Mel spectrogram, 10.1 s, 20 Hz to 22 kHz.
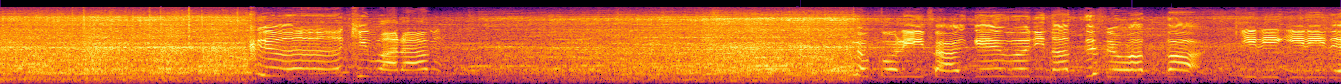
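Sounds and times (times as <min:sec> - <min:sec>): faint voices: 0:00.0 - 0:10.0
gaming machine noise: 0:00.0 - 0:10.0.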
